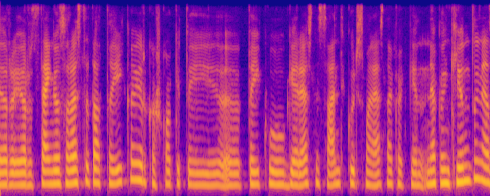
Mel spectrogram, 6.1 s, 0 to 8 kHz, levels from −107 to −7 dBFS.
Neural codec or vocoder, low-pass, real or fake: vocoder, 22.05 kHz, 80 mel bands, HiFi-GAN; 7.2 kHz; fake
